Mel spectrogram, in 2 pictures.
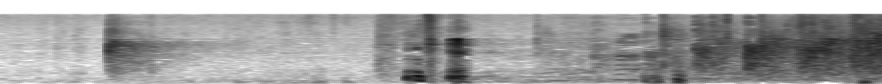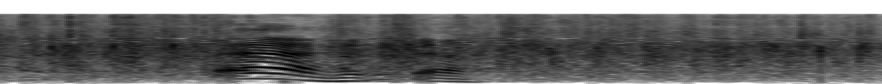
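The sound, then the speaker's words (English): An audience at a workshop breaks into sustained applause, steady and fairly loud, after a few scattered opening claps. Voices rise briefly over the clapping partway through, including a higher whooping cheer. “It's a one clap workshop.”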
